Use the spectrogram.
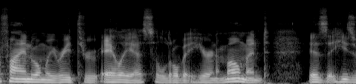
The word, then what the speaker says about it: Elias: up let me say his name again maurice alias e l i a s you should go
